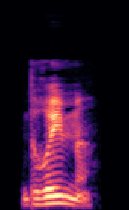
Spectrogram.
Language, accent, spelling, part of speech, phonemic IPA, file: French, France, brumes, noun, /bʁym/, LL-Q150 (fra)-brumes.wav
- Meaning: plural of brume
